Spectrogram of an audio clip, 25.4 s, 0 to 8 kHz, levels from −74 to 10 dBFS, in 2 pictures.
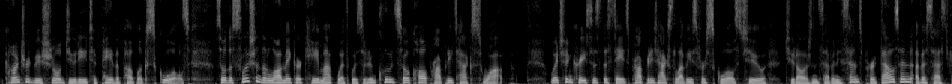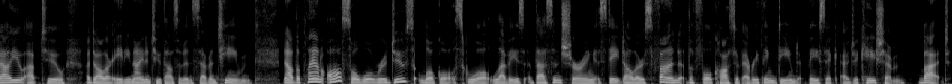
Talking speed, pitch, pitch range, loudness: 160 wpm, 170 Hz, 155-195 Hz, -25 LUFS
